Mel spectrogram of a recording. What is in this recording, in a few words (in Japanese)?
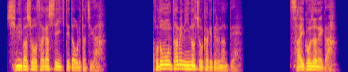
兵士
